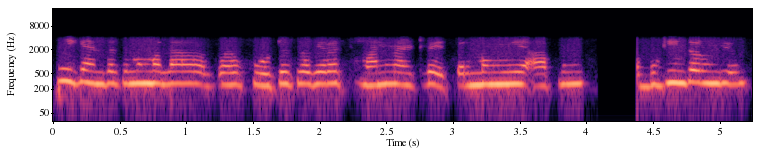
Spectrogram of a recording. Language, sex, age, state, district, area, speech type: Marathi, female, 18-30, Maharashtra, Nagpur, urban, conversation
